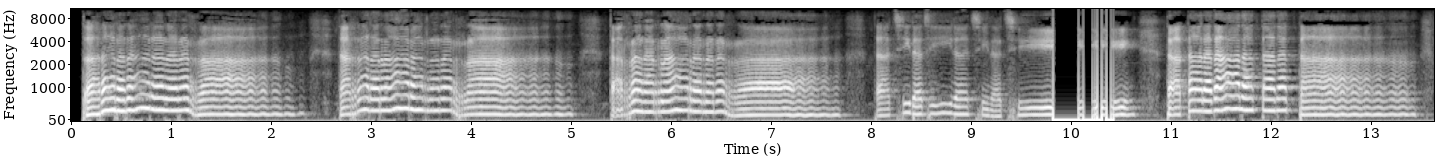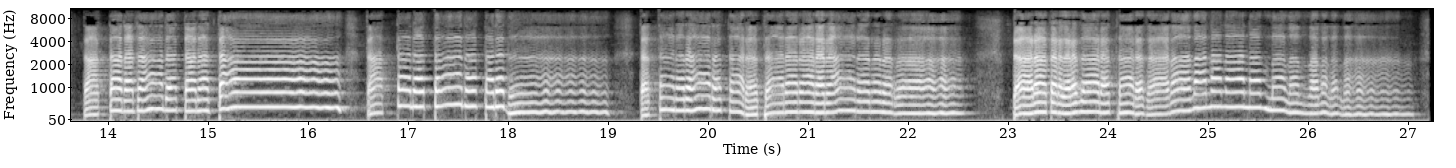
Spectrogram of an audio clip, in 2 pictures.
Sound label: Mobile ringtone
